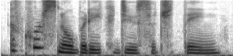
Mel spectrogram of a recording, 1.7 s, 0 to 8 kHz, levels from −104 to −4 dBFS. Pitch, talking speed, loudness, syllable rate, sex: 195 Hz, 275 wpm, -17 LUFS, 7.1 syllables/s, female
